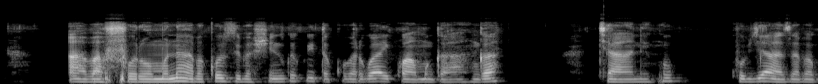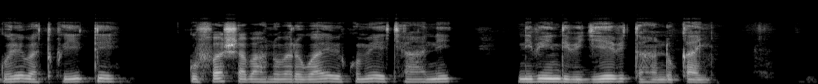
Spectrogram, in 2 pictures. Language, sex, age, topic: Kinyarwanda, male, 18-24, health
